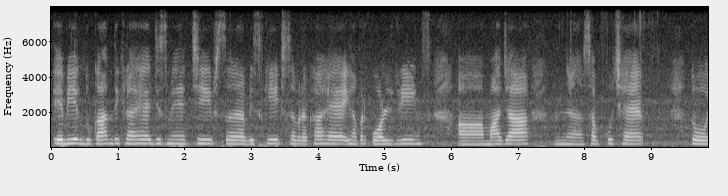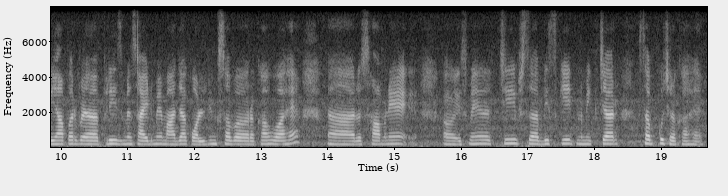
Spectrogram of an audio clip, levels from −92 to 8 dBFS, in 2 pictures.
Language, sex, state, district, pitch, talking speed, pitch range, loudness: Hindi, female, Delhi, New Delhi, 205 Hz, 150 wpm, 195-220 Hz, -19 LUFS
